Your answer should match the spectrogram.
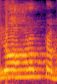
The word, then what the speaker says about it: ر: কখনো পাতলা হতে পারে এটাও উচ্চারণের ক্ষেত্রে আপনার জিহবার আগাটা সামনের উপরের দাঁতের মাড়িতে লাগবে। অনেকে বলে জিবার আকার একটু উল্টা দিকটা লাগে। হ্যা বাট আপনি র বললেই হ। ঠিক আছে? রধনি। তহলে আমরা যখন রকটা বলছি তখন সে মোটা ধনি দিচ্ছে। এটাকে বলব না। এরকম ঠোট গোল করব না।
